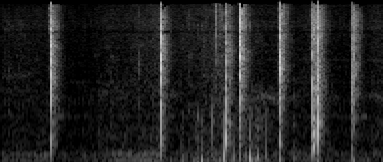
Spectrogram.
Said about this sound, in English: Ooh, a slow clap.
